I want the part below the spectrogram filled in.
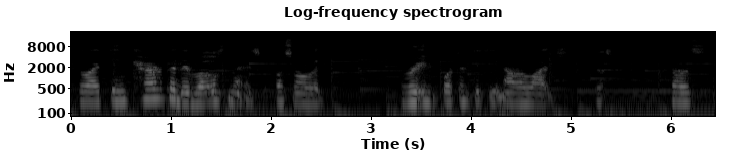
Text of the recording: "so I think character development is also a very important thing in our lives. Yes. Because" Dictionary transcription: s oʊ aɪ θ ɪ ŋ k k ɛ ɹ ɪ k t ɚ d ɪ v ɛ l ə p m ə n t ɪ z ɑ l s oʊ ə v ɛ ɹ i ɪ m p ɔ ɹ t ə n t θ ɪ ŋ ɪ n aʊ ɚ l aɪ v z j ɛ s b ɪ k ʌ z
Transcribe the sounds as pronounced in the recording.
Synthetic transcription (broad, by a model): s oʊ aɪ t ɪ ŋ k k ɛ ɹ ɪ k t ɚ d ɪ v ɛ l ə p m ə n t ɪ s ɑ l s oʊ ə v ɛ ɹ i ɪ m p ɔ t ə n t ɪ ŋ ɪ n aʊ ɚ l aɪ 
